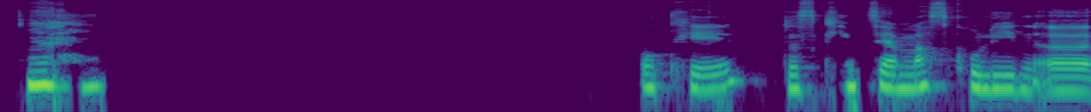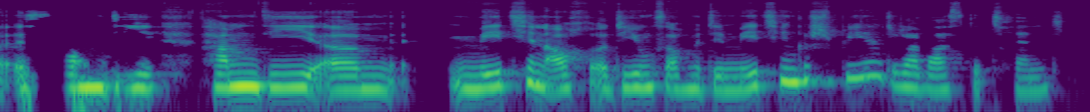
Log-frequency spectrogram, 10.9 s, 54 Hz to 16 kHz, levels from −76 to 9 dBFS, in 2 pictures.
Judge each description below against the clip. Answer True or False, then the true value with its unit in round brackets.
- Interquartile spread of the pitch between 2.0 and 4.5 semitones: True (2.4 semitones)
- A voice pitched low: False (185 Hz)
